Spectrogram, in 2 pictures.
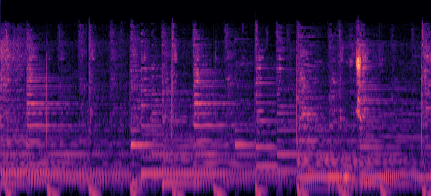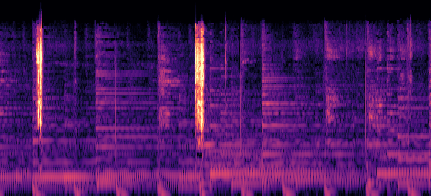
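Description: Two sharp camera shutter clicks a few seconds apart, photographing a longhorn beetle during a summer beetle hunt in Tokyo, heard over steady rhythmic background music.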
